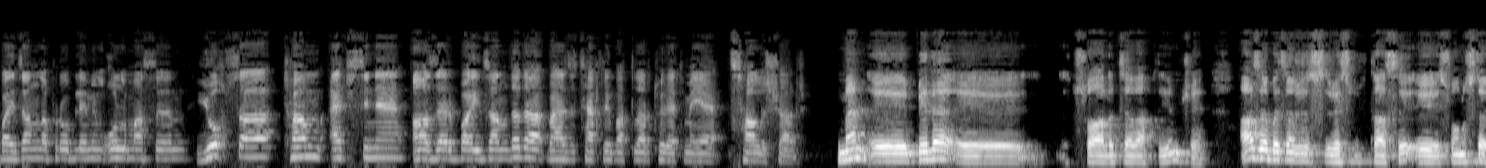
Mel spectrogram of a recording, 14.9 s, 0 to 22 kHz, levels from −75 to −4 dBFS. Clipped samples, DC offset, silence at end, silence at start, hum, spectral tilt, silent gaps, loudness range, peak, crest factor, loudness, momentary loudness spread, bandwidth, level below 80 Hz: under 0.1%; under 0.1%; 0 s; 0 s; none; -4.5 dB/octave; none; 9 LU; 0 dBFS; 18 dB; -18 LUFS; 17 LU; 11.5 kHz; -58 dBFS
